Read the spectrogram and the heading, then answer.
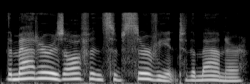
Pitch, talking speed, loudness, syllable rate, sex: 220 Hz, 190 wpm, -16 LUFS, 5.6 syllables/s, female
